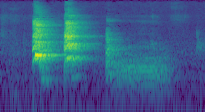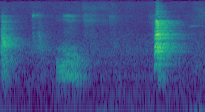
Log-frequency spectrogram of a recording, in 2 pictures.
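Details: A Boxer dog at home gives two loud, harsh barks, then softer grumbling whines and a final sharp bark.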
